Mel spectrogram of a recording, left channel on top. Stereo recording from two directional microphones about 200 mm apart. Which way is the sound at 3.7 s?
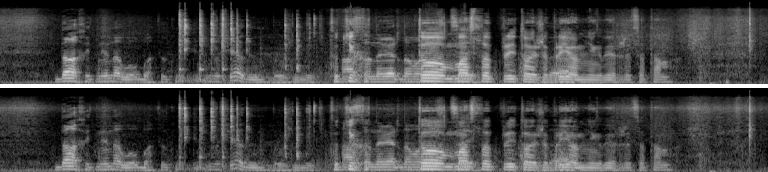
35° left (ahead or behind).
